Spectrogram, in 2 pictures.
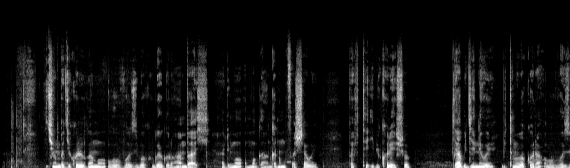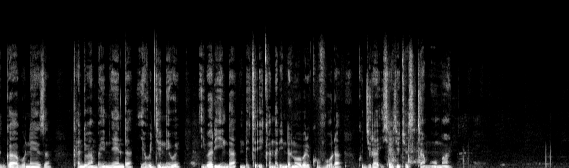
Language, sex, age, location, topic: Kinyarwanda, male, 25-35, Kigali, health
